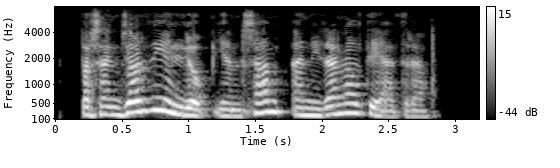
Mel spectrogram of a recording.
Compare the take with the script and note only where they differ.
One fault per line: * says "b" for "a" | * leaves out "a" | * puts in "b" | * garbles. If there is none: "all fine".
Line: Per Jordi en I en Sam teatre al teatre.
* puts in "Sant"
* puts in "Llop"
* says "aniran" for "teatre"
